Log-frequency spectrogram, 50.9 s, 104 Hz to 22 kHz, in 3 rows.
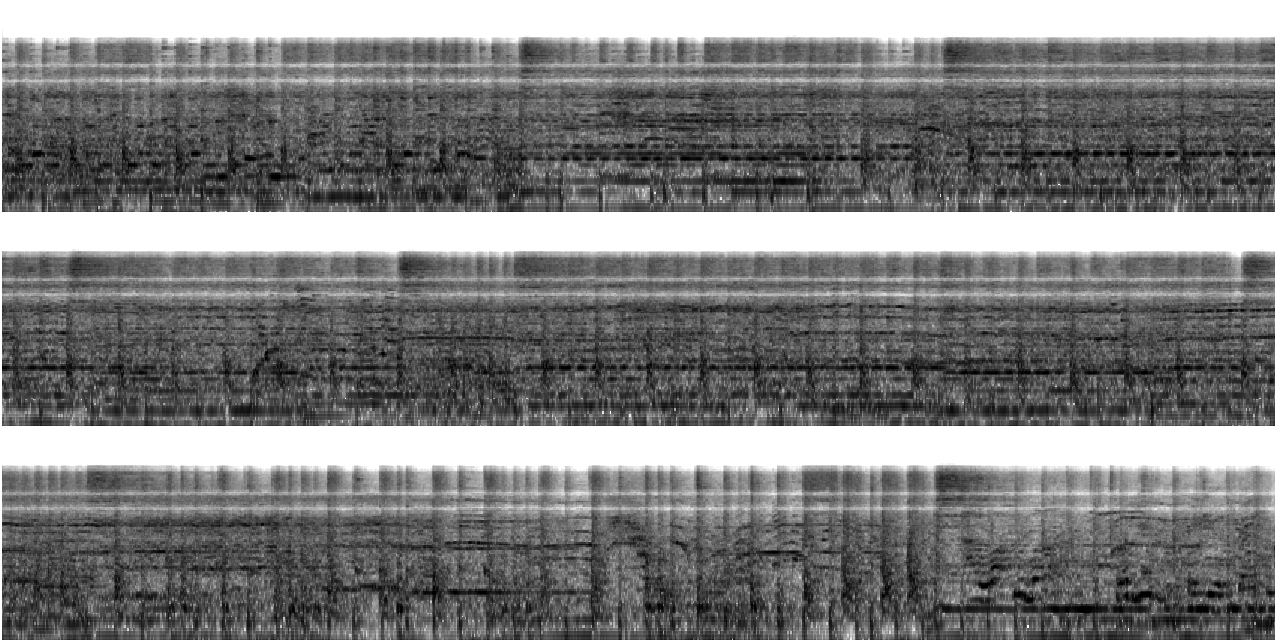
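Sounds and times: drum kit: 0.0s - 50.9s
electric guitars: 0.0s - 50.9s
man singing: 3.6s - 6.7s, 46.6s - 50.9s.

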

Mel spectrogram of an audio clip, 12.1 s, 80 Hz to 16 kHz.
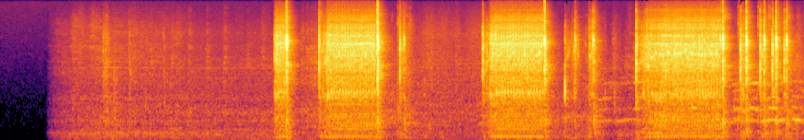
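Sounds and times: sewing machine stitching: 4.1s - 6.1s, 7.2s - 9.0s, 9.6s - 12.0s.

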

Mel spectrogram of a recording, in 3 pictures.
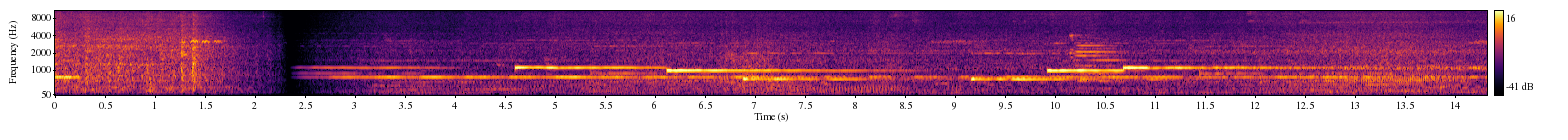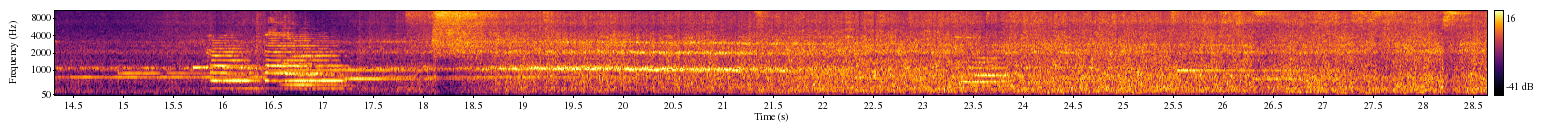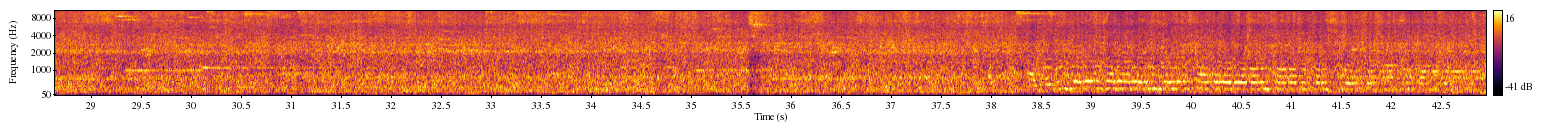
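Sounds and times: freight train wheels rumbling: 3.4s - 42.9s.

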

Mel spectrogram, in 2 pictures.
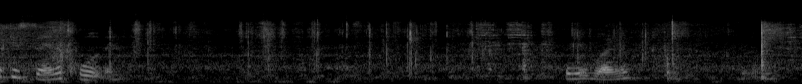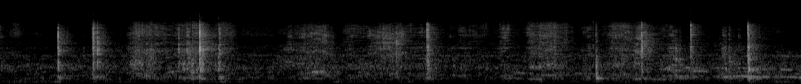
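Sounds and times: ruler scraping along paper: 0.0s - 3.1s, 4.6s - 6.1s, 7.6s - 8.3s, 9.3s - 15.0s
paper creased on wooden table: 0.0s - 6.8s, 9.3s - 14.9s.

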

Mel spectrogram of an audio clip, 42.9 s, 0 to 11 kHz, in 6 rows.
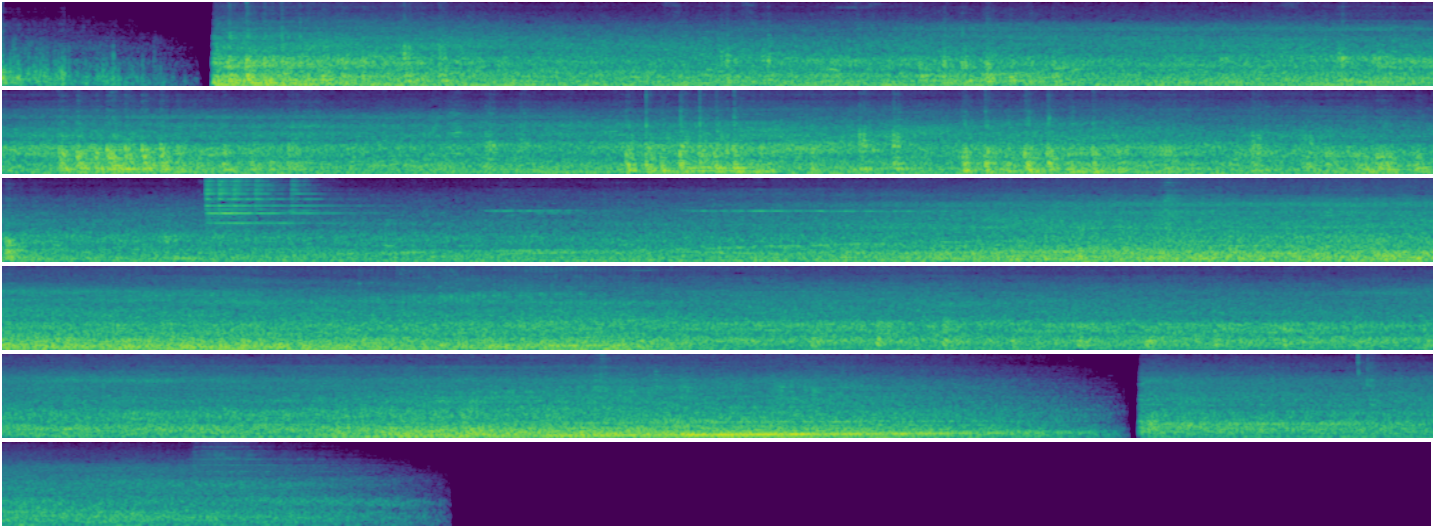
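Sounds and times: tram wheels knocking over rail joints: 9.6s - 14.6s
tram chime ringing: 15.3s - 22.4s.

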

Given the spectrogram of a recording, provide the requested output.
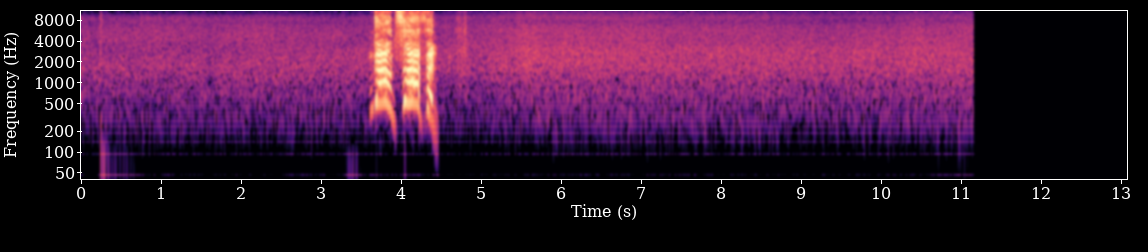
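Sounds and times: surf breaking on beach: 2.3s - 4.5s.

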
